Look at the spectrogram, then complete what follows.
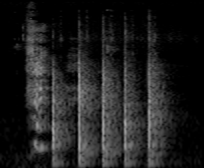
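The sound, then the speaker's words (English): Five loud, sharp knocks on a door, performed as Foley, in a quick, steady rhythm, clear, with a short rough sound just before the first knock. “And then there is a loud knock on the door. Can you do some Foley for that?”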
